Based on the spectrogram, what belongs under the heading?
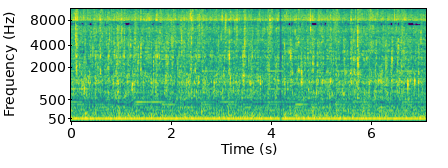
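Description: Liquid in a cooking pot bubbling steadily with a dense crackle, under soft background music.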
